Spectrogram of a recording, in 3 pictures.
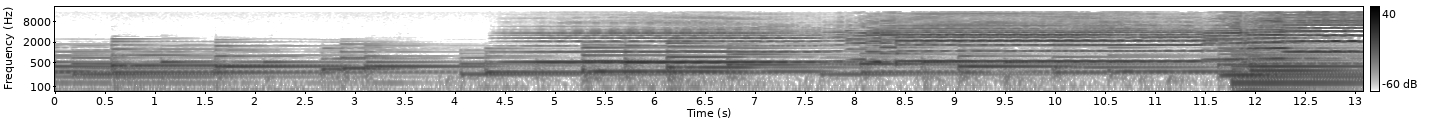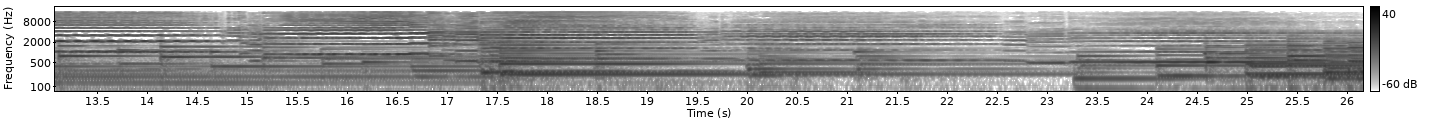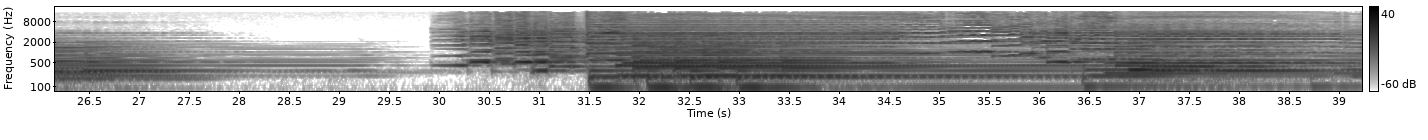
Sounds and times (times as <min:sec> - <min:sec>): Music: 0:00.0 - 0:39.2.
